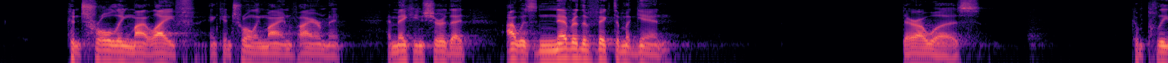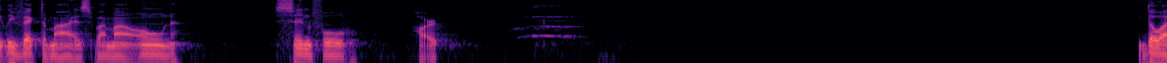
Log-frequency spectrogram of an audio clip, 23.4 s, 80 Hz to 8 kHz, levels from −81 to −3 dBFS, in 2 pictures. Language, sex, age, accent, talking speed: English, male, 50-69, American, 70 wpm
